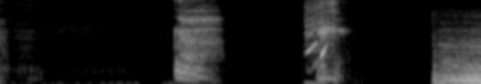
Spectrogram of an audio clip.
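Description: Two short cartoon sounds: a brief plop with a falling pitch about a second in, then a quick rising squeak half a second later.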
